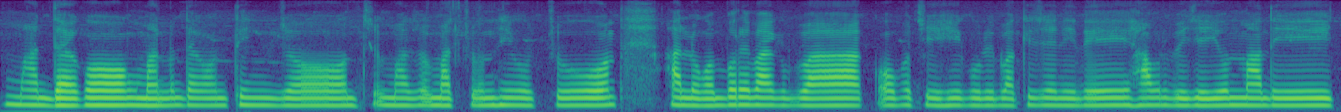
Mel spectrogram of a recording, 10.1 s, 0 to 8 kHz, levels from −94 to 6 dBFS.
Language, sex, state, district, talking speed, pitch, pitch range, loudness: Chakma, female, Tripura, Unakoti, 130 wpm, 190 Hz, 190-195 Hz, -17 LUFS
